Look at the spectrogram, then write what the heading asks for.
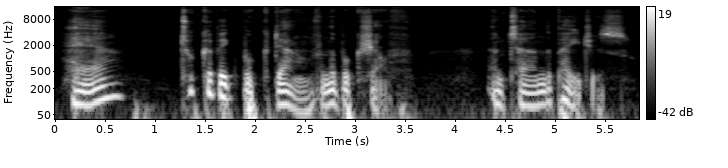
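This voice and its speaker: A man narrating a children's story in an expressive, deliberate storytelling manner. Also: low voice, breathy edge, no echo. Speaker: storybook reader.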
